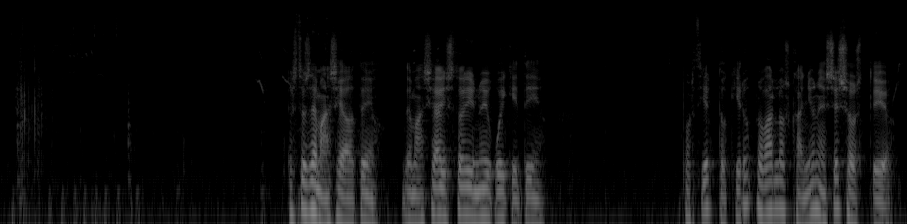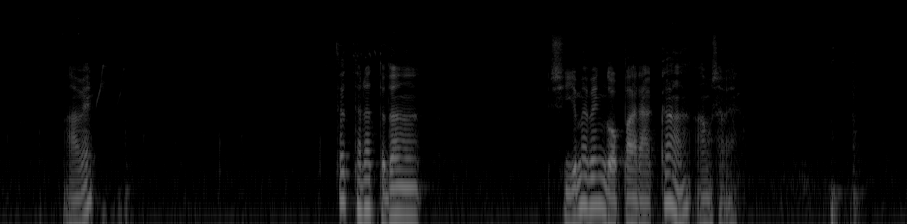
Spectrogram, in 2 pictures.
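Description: Soft footsteps patter on grass.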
